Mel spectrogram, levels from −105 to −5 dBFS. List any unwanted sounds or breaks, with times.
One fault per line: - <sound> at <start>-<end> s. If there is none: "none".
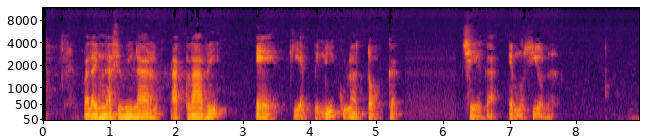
none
